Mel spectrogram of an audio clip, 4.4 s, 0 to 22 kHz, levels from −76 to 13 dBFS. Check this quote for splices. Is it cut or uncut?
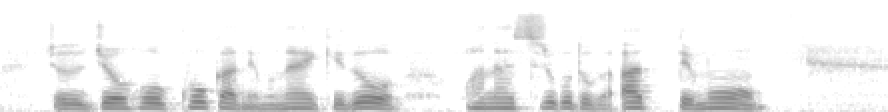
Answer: uncut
